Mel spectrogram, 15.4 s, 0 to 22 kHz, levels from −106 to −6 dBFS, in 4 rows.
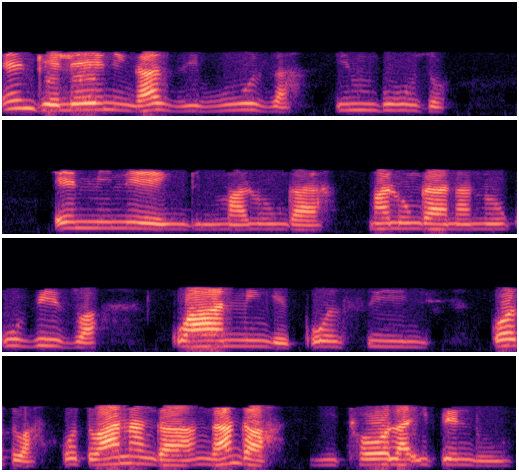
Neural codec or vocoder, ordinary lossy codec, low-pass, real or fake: none; MP3, 32 kbps; 3.6 kHz; real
